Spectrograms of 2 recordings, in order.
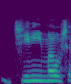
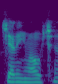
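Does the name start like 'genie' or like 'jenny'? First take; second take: genie; jenny. First: The first syllable sounds like 'genie', long vowel. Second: The first syllable sounds like 'jenny', short vowel. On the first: "I think it's called Genie Motion" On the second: "I call it Jenny Motion anyway. I'm probably pronouncing it wrong"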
